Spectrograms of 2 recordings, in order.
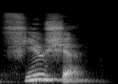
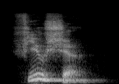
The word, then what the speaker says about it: fuchsia: And there is question whether fuchsia has no sound to the CH or not, because it's spelled F-U-C-H-S-I-A. So there's kind of a jumble of letters there that make it difficult to tell.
